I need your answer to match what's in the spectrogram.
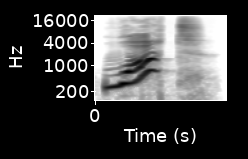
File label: "What" boy child kid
